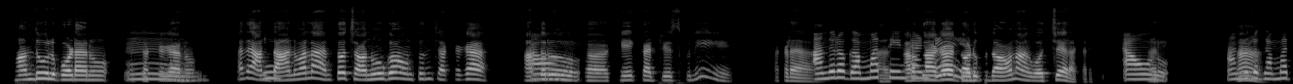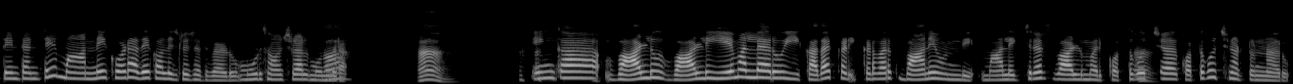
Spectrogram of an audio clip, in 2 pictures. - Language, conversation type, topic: Telugu, podcast, సరదాగా చేసిన వ్యంగ్యం బాధగా మారిన అనుభవాన్ని మీరు చెప్పగలరా?
- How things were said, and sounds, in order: other background noise; in English: "కట్"; chuckle; in English: "లెక్చరర్స్"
